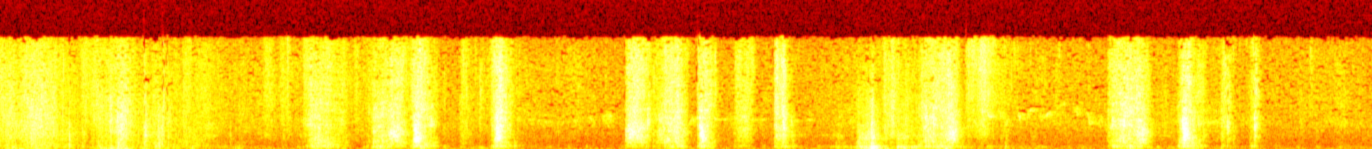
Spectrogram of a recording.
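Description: Hand-milking a Saanen goat: milk squirting into the pail in short hissing spurts, one per squeeze, coming in runs of a few strokes with brief pauses between.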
